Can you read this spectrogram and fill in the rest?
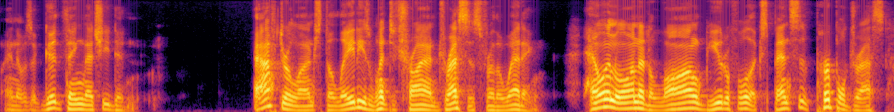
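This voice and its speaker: A man's voice: medium pitch, darkish tone. Male storybook narrator. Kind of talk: scripted children's storybook narration.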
